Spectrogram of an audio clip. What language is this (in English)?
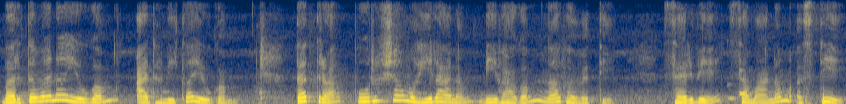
Sanskrit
